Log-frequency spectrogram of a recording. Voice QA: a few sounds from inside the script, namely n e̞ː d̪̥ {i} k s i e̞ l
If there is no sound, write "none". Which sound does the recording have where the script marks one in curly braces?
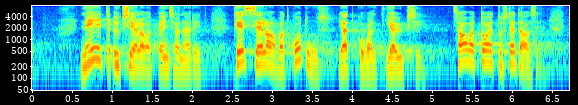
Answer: y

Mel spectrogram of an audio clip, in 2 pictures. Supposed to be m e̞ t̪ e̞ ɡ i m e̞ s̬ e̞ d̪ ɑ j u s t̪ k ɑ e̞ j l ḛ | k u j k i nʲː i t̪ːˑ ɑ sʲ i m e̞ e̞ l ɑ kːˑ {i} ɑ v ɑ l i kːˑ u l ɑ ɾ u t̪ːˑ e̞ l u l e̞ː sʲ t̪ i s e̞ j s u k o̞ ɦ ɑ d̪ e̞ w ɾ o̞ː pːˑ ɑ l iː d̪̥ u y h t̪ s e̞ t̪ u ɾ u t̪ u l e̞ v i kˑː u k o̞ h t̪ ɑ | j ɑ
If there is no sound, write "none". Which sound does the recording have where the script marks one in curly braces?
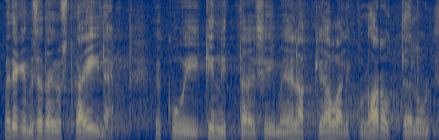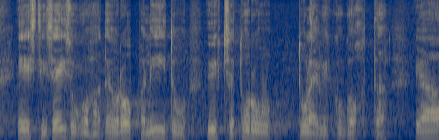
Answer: i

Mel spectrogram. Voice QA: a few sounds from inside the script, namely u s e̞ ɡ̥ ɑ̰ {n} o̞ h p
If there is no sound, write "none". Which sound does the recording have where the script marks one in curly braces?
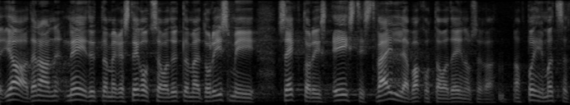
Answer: n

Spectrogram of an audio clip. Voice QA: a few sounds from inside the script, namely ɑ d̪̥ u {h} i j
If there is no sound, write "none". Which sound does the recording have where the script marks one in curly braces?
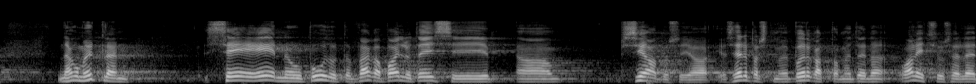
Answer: s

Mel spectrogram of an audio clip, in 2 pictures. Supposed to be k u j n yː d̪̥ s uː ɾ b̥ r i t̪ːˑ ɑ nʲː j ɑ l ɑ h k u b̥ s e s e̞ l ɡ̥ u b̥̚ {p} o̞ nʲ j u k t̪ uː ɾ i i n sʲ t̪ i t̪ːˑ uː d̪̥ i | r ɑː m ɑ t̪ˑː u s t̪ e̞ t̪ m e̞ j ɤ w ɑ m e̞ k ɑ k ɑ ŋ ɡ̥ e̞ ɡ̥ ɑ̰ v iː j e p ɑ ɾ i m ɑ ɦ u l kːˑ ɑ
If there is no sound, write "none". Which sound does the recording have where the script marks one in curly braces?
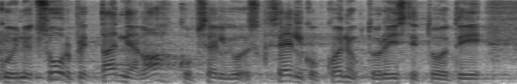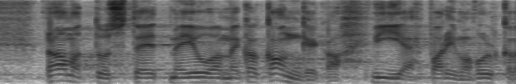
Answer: k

